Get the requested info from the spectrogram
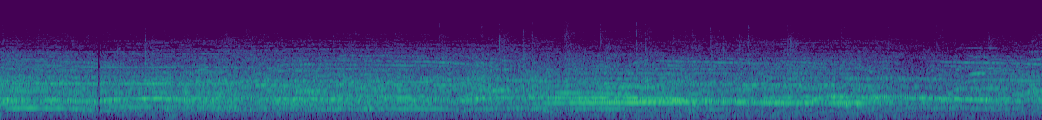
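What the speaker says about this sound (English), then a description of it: "The whole crowd is booing the hell out of Viktor Sokolov, wanting nothing to do with him here in iNCW" A large arena crowd at an iNCW wrestling show boos loudly and steadily throughout, a dense sustained roar of jeering voices filling the room.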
